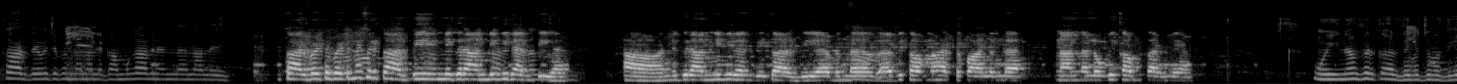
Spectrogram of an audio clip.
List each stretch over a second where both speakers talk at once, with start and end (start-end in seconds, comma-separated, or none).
3.1-5.6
